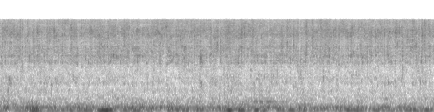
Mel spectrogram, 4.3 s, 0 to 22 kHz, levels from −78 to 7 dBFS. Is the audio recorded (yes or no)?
no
